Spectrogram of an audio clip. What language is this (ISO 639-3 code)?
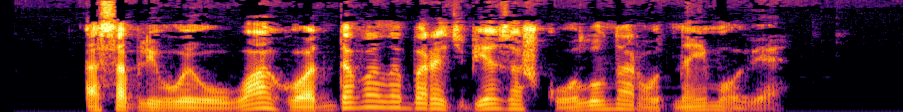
bel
